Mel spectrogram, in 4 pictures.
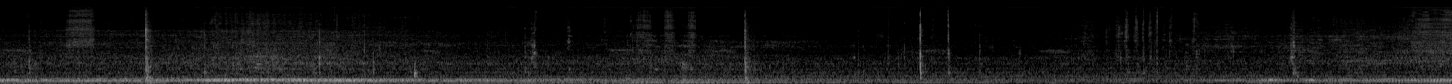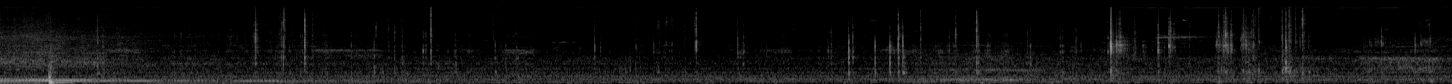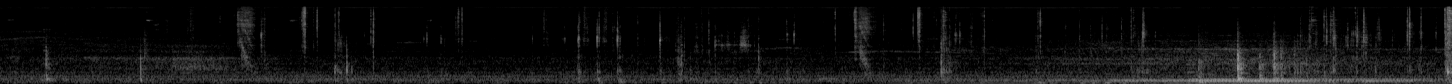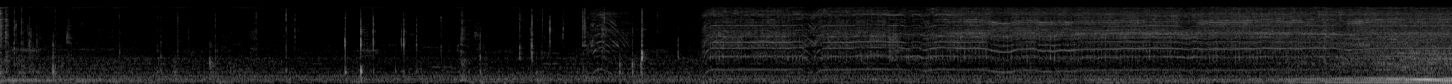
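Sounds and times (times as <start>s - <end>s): low motor whir: 0.0s - 7.5s, 50.6s - 58.0s
tools clicking on a phone: 26.0s - 27.6s.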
